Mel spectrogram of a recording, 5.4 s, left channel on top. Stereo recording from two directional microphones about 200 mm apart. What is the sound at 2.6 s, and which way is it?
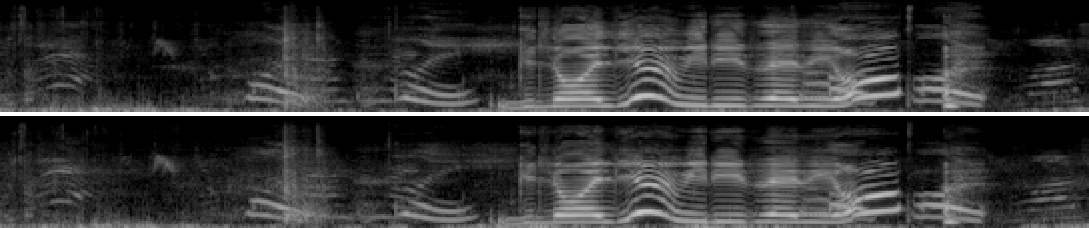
Speech, 70° left (ahead or behind).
